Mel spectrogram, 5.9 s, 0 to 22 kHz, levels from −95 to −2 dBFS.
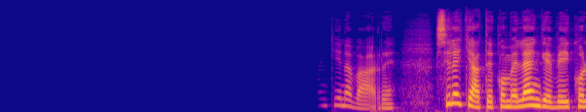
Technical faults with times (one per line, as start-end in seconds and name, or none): none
